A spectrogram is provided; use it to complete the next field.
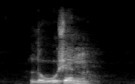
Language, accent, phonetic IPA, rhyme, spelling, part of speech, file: German, Austria, [ˈloːʒn̩], -oːʒn̩, Logen, noun, De-at-Logen.ogg
- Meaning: plural of Loge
